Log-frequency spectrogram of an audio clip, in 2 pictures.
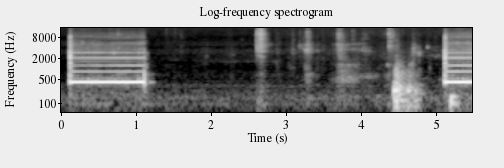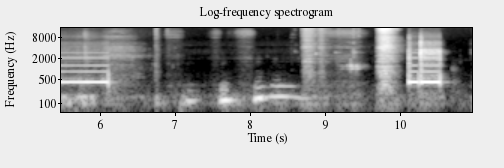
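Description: A telephone call being placed to Olli Wesselow: a steady electronic ringing tone sounds three times at roughly five-second intervals, with scattered short dialing beeps and clicks in the gaps between rings.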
